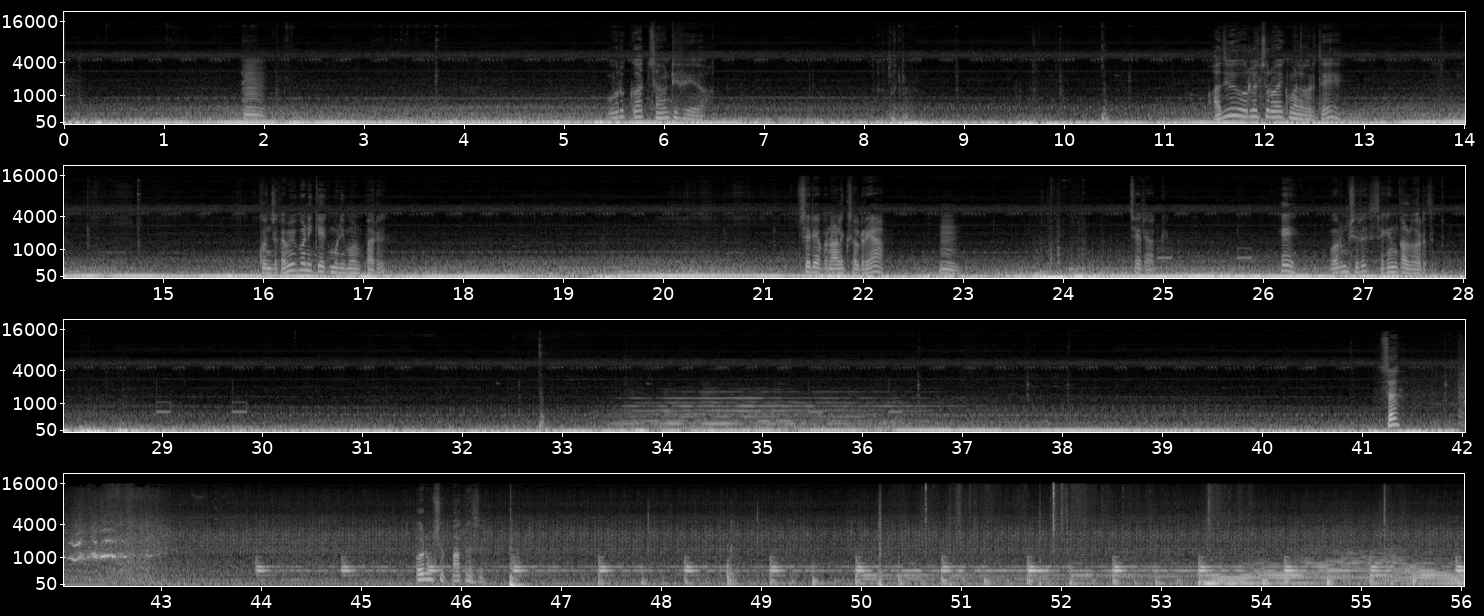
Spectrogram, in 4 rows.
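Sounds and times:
low bass drone: 0:00.0 - 0:08.2, 0:22.5 - 0:27.1, 0:33.3 - 0:39.9, 0:43.8 - 0:56.0
car rumble inside cabin: 0:00.0 - 0:33.5, 0:34.3 - 0:56.0
suspenseful pulsing film score: 0:00.0 - 0:42.1, 0:43.2 - 0:56.0
film music with sustained tones: 0:33.4 - 0:38.8, 0:43.5 - 0:56.0.

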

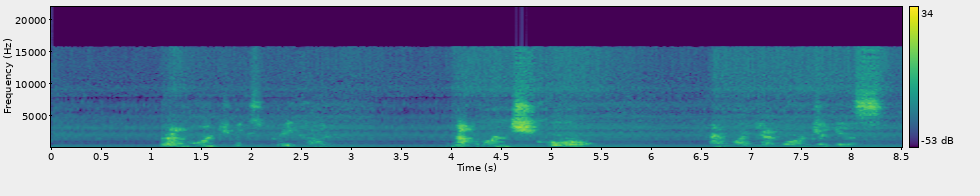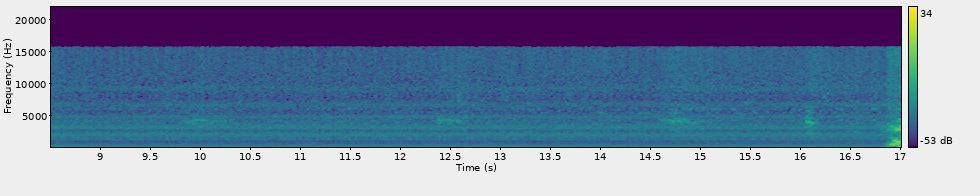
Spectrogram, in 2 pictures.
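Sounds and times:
faint electrical hum: 0:00.0 - 0:17.0.

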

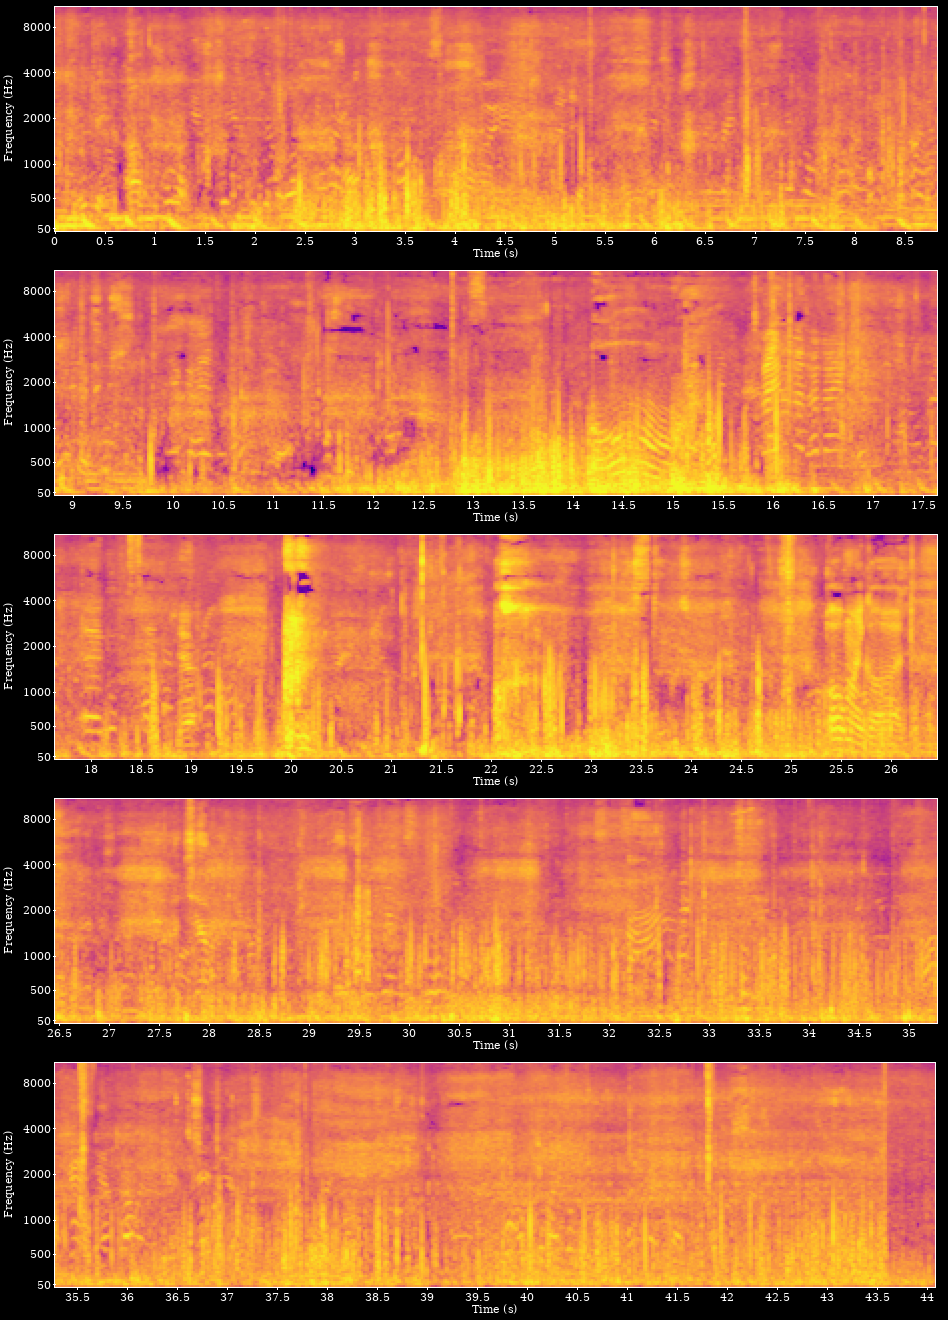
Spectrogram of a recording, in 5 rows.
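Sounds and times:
faint voices talking: 0:00.0 - 0:44.0
wind rumbling on microphone: 0:00.0 - 0:44.0.

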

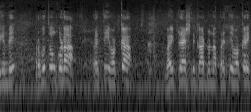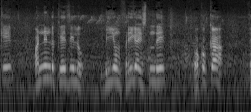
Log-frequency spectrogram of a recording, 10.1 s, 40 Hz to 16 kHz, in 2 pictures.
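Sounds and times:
man speaking: 0:00.0 - 0:02.7, 0:03.3 - 0:09.5.

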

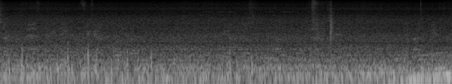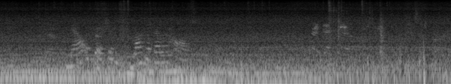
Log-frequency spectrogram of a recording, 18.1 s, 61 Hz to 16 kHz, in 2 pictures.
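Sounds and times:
bus engine and road rumble: 0:00.0 - 0:18.0.

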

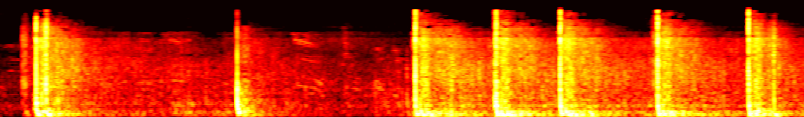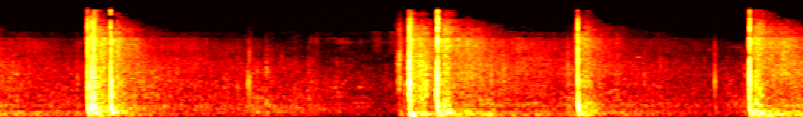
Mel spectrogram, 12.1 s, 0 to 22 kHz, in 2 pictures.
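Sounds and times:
rolling echo: 0:00.0 - 0:12.0.

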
